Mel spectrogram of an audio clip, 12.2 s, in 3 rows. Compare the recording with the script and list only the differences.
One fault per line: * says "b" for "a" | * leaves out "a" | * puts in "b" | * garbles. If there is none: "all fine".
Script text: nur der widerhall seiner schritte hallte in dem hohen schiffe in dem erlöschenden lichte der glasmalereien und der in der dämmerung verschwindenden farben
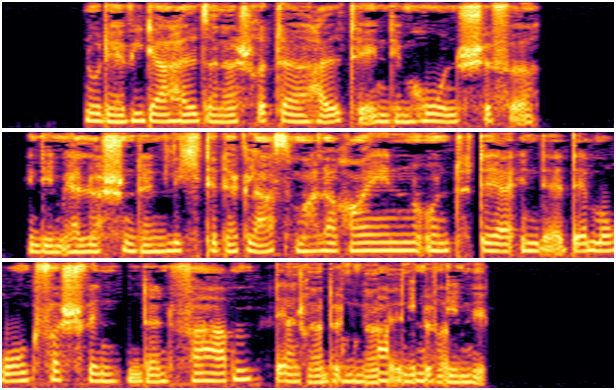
* garbles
